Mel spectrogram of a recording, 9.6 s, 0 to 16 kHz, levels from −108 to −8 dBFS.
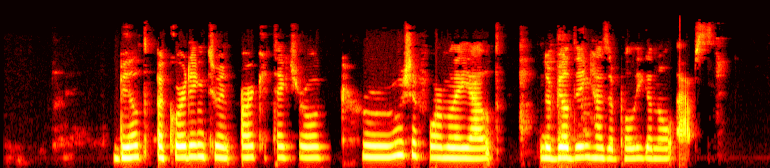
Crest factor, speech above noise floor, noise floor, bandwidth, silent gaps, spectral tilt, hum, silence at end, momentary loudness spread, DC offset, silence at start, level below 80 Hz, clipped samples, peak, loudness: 16 dB; 69 dB; -85 dBFS; 8.4 kHz; none; -6 dB/octave; none; 0.9 s; 14 LU; under 0.1%; 1.4 s; -68 dBFS; under 0.1%; -2 dBFS; -18 LUFS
